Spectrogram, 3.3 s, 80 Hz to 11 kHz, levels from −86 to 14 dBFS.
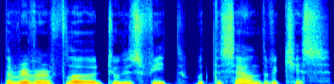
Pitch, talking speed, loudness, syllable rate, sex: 120 Hz, 215 wpm, -19 LUFS, 4.6 syllables/s, male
